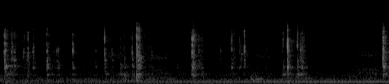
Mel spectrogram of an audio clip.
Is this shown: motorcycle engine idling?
no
